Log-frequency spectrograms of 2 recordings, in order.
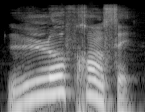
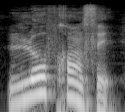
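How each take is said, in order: The two takes are said the same way.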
